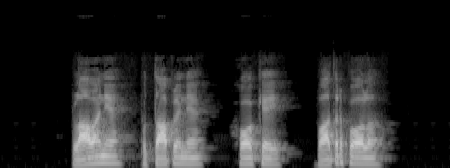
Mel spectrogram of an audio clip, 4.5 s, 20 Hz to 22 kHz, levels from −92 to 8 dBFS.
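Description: Speech, with a Bluetooth SBC bit pool drop from 3.10 s to the end at 4.50 s. The treble suddenly dulls and gritty noise rises. Fewer bits starve the top sub-bands and coarsen the rest. It fits the bit pool falling from 28 to 12, near 96 kbps.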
